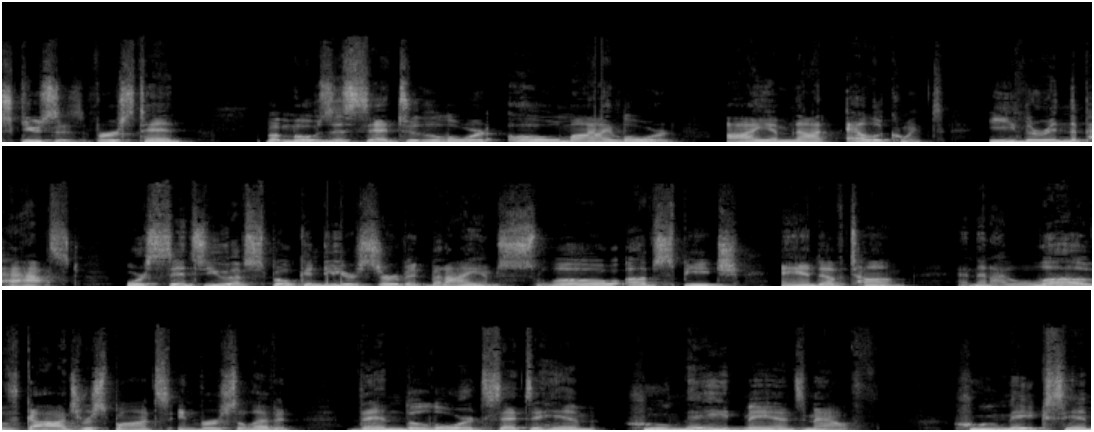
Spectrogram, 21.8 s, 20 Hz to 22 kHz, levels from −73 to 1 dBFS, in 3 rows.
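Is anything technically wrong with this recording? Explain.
Yes. Chunks out of order at 3.90–3.99 s and 9.43–9.52 s (after "since you have spoken", before "servant but I am"): a 46 ms chunk plays one place late, giving a jumbled moment. Unlike a dropout, no audio is missing.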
